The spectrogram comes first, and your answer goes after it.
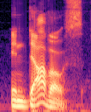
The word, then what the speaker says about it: Davos: I'm here in the studio with John Fagan in D.C., and we are connected with Tony, who is in Davos. But no, is that how we pronounce it?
